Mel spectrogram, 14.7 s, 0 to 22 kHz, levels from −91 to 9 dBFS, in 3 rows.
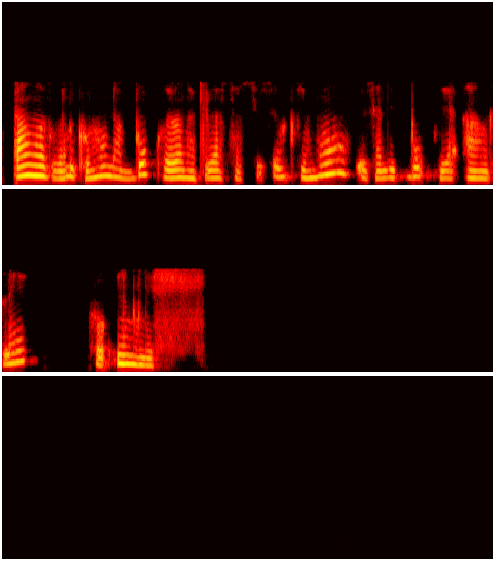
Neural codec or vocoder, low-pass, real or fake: codec, 24 kHz, 0.9 kbps, WavTokenizer, small release; 3.6 kHz; fake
